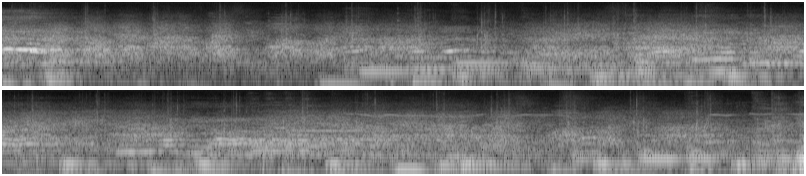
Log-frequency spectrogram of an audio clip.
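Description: Live band music playing at a steady level over a large outdoor crowd, whose voices sing and shout along underneath.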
